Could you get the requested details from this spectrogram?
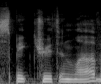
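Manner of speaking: ordinary talk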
